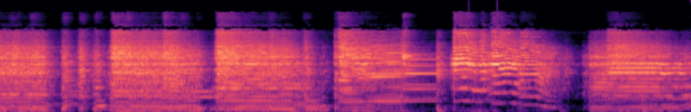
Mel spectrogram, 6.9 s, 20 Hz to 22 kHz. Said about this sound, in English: I like to get the distortion knob around the, like, 8 o'clock area, 9 o'clock, kind of. Oh, so you can bring it back and almost use it like an overdrive. Down. Yeah, because I dig the kind of lo-fi overdrive sound it got.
